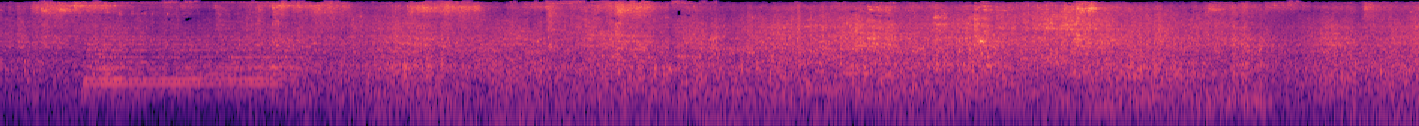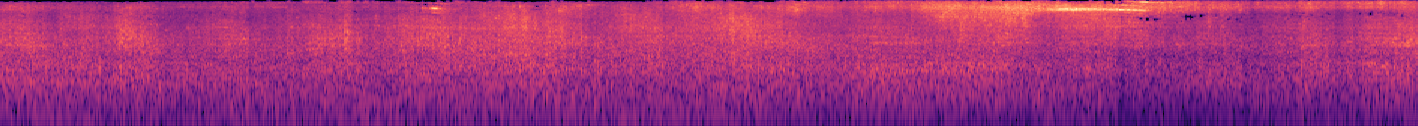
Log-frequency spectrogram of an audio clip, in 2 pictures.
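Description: Freight locomotive air horn sounding a chord for about two seconds near the start. Then a long double-stack intermodal freight train rolls past with steady wheel-on-rail rumble and rhythmic clickety-clack, and a brief high wheel squeal near the end.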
